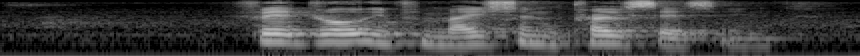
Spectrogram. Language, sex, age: English, male, 20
